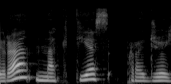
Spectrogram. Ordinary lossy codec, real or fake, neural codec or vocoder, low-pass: MP3, 96 kbps; real; none; 14.4 kHz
